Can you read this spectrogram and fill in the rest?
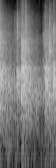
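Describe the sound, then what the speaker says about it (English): Audience clapping at a Nigerian health report launch, a steady, dense wash of applause swelling twice in under a second. "Let's make the applause louder."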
